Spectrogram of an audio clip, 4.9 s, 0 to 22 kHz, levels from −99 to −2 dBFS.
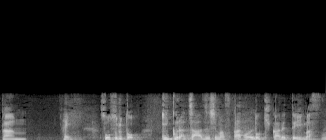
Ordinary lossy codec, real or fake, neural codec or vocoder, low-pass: none; real; none; 7.2 kHz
